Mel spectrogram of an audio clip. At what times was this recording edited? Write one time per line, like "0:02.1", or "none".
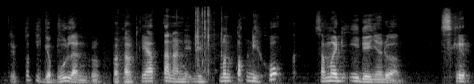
0:01.0
0:02.1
